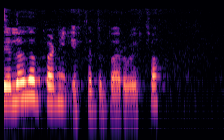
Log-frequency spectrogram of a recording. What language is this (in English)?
Divehi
